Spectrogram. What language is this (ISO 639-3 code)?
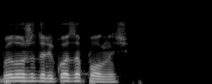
rus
